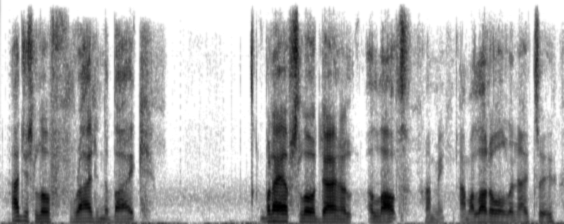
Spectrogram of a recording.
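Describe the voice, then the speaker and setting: A man with an English accent, fairly low in pitch, with long, frequent pauses. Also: ordinary pitch variation, moderate pace. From England. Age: 60s. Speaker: motorcycle vlogger. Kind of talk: casual vlog monologue. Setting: outdoors walking.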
